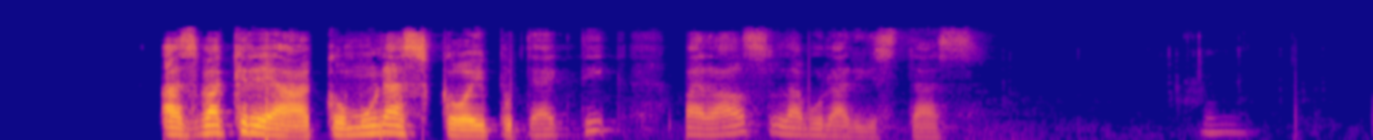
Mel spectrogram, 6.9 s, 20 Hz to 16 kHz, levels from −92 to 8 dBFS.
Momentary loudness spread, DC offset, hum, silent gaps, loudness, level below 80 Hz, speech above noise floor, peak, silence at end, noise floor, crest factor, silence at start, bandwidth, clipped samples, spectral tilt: 22 LU; under 0.1%; none; none; -18 LUFS; -58 dBFS; 59 dB; -2 dBFS; 2.05 s; -78 dBFS; 20 dB; 0.8 s; 8.4 kHz; under 0.1%; -4.5 dB/octave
